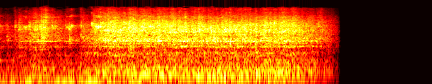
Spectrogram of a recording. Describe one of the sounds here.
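A whiteboard rolls across the floor.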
